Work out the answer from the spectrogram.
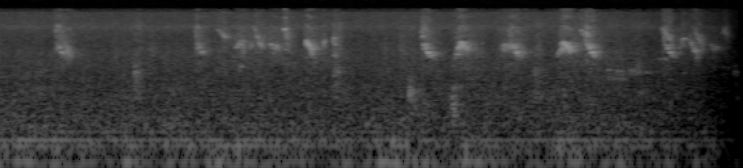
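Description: Faint bird chirping: a loose series of short, high chirps over a low steady hum, cutting off suddenly at the end.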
